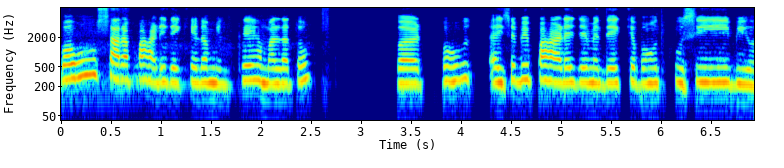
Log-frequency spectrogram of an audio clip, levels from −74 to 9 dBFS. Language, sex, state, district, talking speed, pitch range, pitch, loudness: Chhattisgarhi, female, Chhattisgarh, Rajnandgaon, 205 wpm, 230-265 Hz, 240 Hz, -20 LUFS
